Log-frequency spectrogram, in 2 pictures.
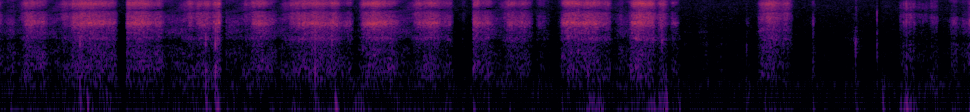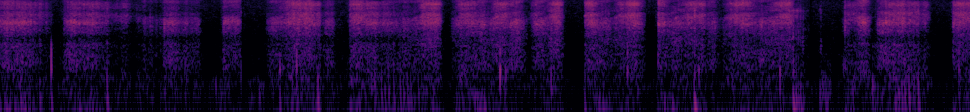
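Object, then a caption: Graphite pencil on thick lined card paper. A sharpened wooden graphite pencil writes English cursive across a sheet of thick grey lined cardstock lying flat. The result is a steady, bright, scratchy rubbing broken into quick, uneven strokes, with a brief softer lull partway through.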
